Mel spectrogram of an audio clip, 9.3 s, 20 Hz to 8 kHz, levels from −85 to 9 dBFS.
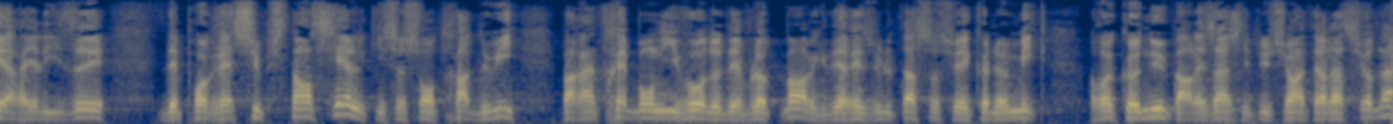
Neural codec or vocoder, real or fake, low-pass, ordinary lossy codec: none; real; none; none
